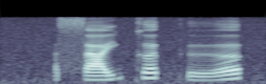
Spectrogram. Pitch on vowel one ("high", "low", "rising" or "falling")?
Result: rising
